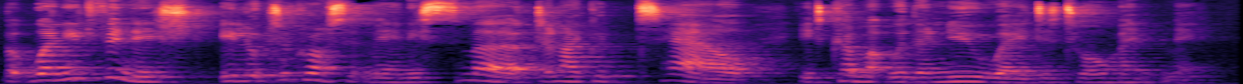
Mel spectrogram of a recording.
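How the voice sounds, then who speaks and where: A woman reading her own children's story aloud as its author, in an expressive narrating style. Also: on the low side, normal speed. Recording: roomy echo.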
